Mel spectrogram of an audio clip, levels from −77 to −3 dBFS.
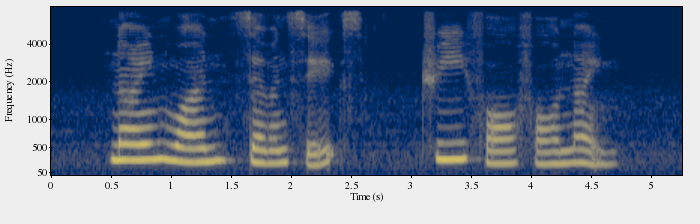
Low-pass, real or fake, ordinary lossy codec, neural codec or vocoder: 7.2 kHz; real; Opus, 64 kbps; none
